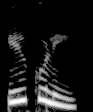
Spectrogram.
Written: ಇಲಿಗುಲಿ

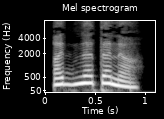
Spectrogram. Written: ಅಜ್ಞತನ

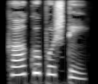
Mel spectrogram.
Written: ಕಾಕಪುಷ್ಟ

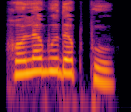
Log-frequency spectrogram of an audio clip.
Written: ಹೊಲಬುತಪ್ಪು

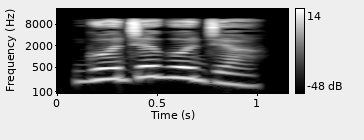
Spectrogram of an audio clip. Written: ಗೊಜಗೊಜ

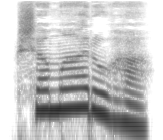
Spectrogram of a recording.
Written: ಕ್ಷಮಾರ್ಹ

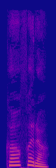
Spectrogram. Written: ಕಾಫಿರ

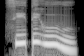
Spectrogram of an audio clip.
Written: ಸೀತೆಹೂವು

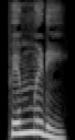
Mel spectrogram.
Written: ಪೆಮ್ಮಾಡಿ

